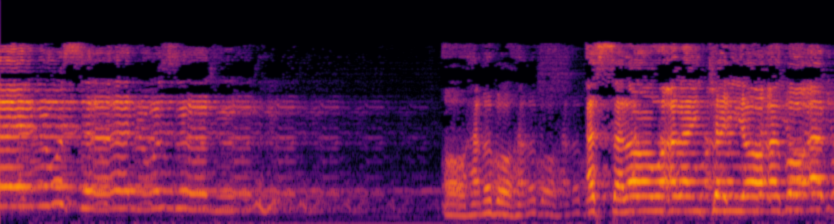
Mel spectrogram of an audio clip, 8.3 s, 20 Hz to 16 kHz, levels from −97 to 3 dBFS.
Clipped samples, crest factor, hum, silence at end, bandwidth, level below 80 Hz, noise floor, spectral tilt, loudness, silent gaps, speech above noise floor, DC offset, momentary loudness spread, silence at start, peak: under 0.1%; 20 dB; none; 0 s; 8.2 kHz; -70 dBFS; -59 dBFS; -1 dB/octave; -24 LUFS; none; 35 dB; under 0.1%; 18 LU; 0 s; -6 dBFS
